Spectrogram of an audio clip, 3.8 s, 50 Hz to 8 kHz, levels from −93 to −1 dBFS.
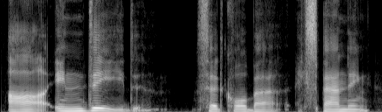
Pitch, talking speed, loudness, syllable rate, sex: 135 Hz, 80 wpm, -20 LUFS, 3.0 syllables/s, male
